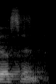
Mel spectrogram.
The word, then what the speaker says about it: ascent: जैसे ASSENT असेंट और ASCENT असेंट। अब स्पेलिंग हल्की सी वैरी कर रही है लेकिन प्रोनाउंसिएशन दोनों का बिल्कुल सेम है, असेंट असेंट।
